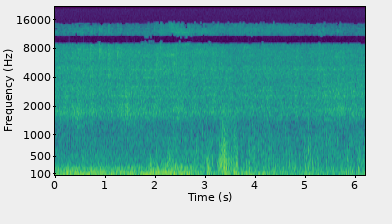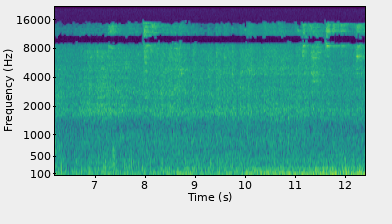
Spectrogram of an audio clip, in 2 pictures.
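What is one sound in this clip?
A freight train rumbles steadily along the tracks in the distance.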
